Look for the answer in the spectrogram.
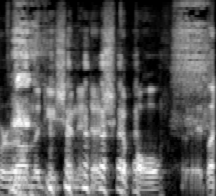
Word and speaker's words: Schiphol: I thought it was Schiphol. I have heard a K in there sometimes. But you apparently say it the right way, which is the Dutch way of Schiphol. – Schiphol.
